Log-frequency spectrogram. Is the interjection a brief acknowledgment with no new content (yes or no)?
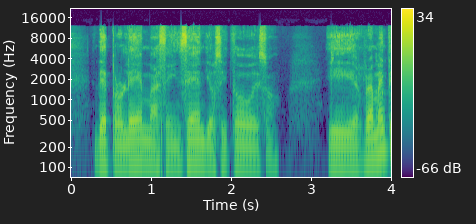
yes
